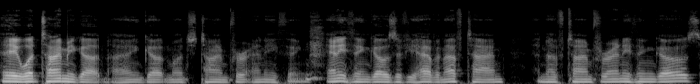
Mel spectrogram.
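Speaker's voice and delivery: mock dull, lifeless, uninflected monotone delivery. Criticizing a film's acting, the speaker mimics the other characters with flat monotone delivery. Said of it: "the way that this was delivered just seems so flat".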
